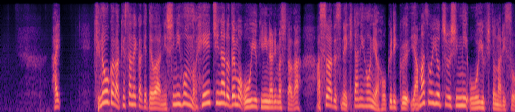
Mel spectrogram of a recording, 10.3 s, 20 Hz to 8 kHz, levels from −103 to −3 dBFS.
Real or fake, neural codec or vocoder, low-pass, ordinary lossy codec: fake; codec, 16 kHz, 0.5 kbps, X-Codec, WavLM features, trained on Multilingual LibriSpeech; 7.2 kHz; none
